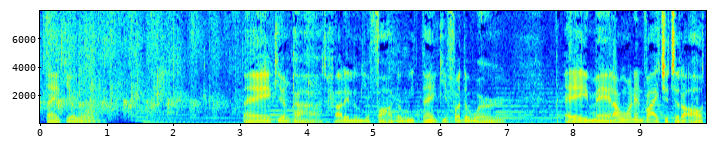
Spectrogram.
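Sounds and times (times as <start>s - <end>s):
audience hand clapping: 0.0s - 4.1s
speech: 0.1s - 1.9s, 3.0s - 7.1s, 7.7s - 9.9s.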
